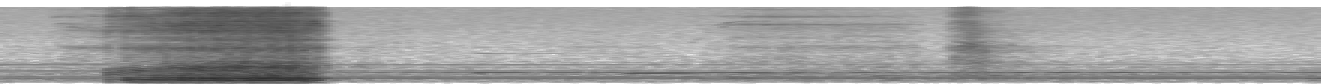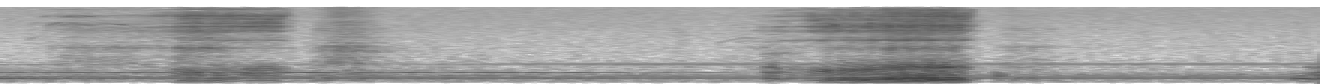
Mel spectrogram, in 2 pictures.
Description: My grandpa is a heavy snorer and does not belivev that he snores but i took this video to show him how much of one he is hahaha.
